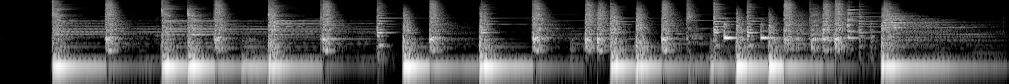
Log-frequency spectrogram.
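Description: A junk-percussion drum kit played with sticks in a steady beat: a paint-tin bass drum thudding under the sharp, ringing metallic hits of a fruitcake-tin snare drum and metal trays. It starts about half a second in, the strokes come faster near the end, and the last hit rings out.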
